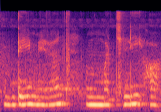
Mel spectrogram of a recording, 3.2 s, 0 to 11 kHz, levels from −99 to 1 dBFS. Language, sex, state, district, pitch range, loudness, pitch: Chhattisgarhi, female, Chhattisgarh, Sukma, 225-240 Hz, -13 LUFS, 230 Hz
